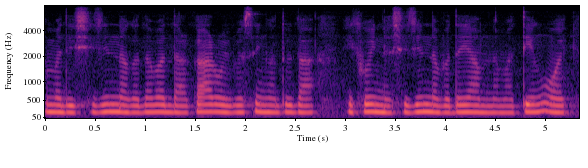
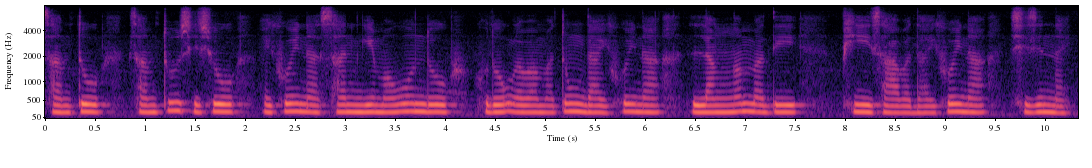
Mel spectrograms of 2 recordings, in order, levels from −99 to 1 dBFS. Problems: none marked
